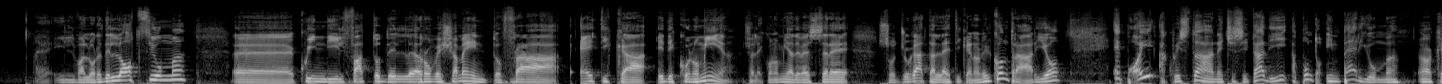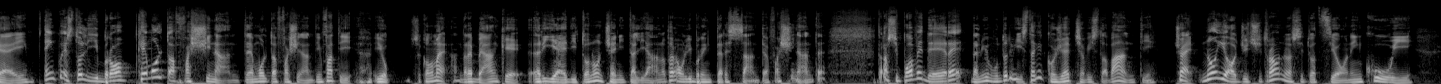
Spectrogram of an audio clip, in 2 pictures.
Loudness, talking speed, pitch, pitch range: -24 LUFS, 175 wpm, 120 Hz, 110-140 Hz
